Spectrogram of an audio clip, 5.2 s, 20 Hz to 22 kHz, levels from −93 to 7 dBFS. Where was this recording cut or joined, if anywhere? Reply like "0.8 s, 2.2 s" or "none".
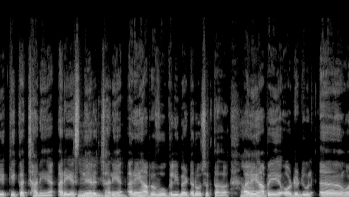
none

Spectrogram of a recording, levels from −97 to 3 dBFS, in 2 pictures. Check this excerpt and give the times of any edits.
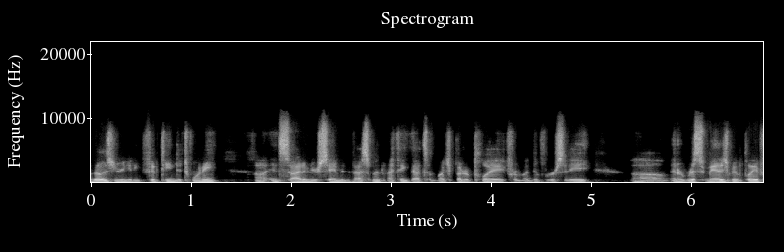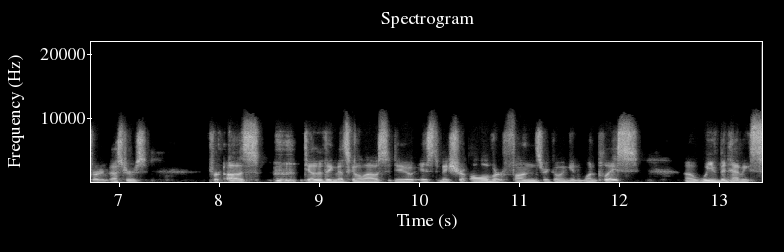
none

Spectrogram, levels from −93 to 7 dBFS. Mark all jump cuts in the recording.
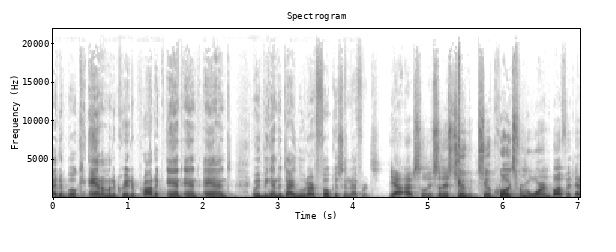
none

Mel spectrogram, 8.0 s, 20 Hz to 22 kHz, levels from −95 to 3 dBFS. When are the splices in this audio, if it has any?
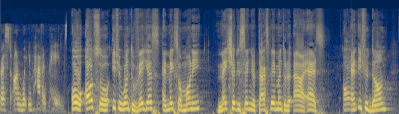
1.2 s

